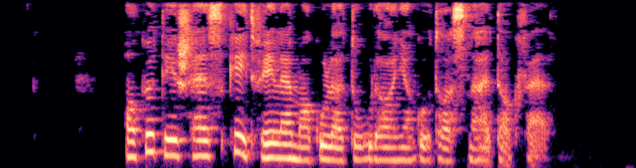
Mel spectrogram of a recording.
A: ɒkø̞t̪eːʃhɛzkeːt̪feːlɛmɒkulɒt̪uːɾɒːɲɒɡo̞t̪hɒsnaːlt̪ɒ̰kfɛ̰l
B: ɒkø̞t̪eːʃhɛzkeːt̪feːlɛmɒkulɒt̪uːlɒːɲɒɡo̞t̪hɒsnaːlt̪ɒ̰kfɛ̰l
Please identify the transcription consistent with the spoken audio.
A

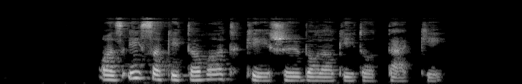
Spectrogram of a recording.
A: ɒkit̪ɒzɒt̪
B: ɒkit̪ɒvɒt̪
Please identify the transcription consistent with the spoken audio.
B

